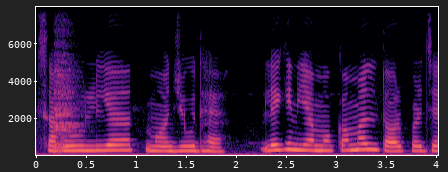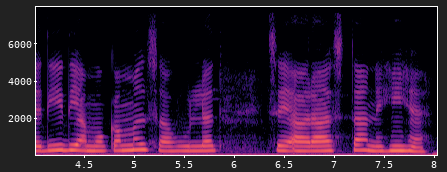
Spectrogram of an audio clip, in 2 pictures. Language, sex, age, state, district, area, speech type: Urdu, female, 18-30, Bihar, Madhubani, urban, spontaneous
